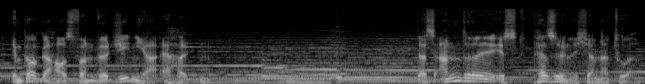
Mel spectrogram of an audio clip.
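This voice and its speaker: A low-voiced man narrates a history documentary. His delivery is measured and solemn, like careful storytelling, with music clearly playing underneath. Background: background music.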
